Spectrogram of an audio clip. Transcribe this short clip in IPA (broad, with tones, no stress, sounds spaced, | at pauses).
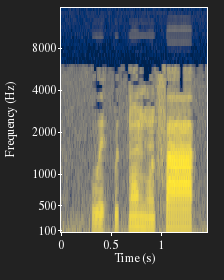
kʷ eː˨ k͡p ɨ˨ k͡p ɔ̃˦ ɡʷ ĩ˧ f aː˦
